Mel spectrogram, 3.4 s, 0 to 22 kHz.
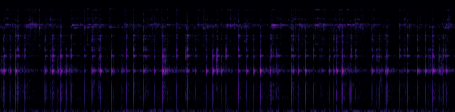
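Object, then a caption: Ceramic object. A ceramic object is tapped repeatedly in quick, light strikes. It makes bright, short clinks with a steady ringing tone around 1.6 kHz that dies away almost at once, over a soft low background.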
